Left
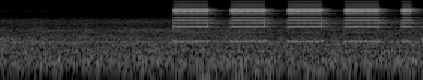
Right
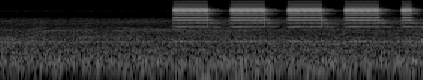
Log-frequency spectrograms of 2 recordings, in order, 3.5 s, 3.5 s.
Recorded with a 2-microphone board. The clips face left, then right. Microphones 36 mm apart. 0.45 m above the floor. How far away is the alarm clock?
About 0.5 m.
